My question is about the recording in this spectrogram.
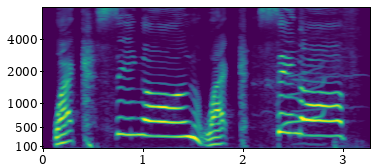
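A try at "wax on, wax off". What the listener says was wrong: You're over pronouncing the X.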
